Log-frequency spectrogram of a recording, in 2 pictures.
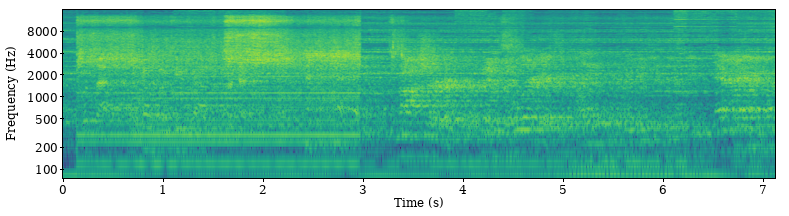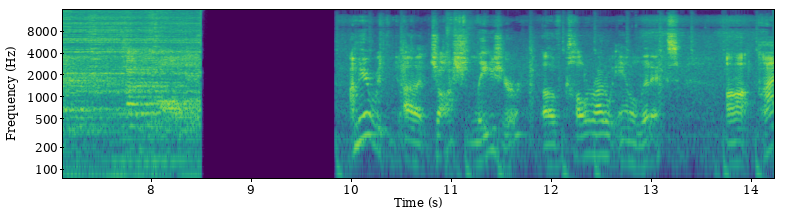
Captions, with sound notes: - What's that? - A couple of 2,000s. - Okay. - Not sure. (room echoing) (ominous music) I'm here with Josh Leasure of Colorado Analytics.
